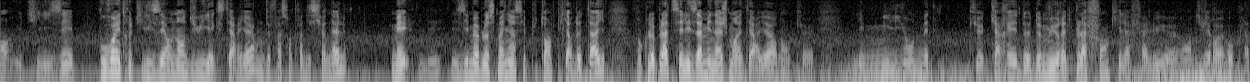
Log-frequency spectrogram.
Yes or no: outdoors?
yes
